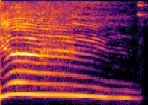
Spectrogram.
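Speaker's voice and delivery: high, soft mock shout; imitated cheer. Streamer echoing the mum in the video, mock cheer. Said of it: "There's Mum shouting".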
